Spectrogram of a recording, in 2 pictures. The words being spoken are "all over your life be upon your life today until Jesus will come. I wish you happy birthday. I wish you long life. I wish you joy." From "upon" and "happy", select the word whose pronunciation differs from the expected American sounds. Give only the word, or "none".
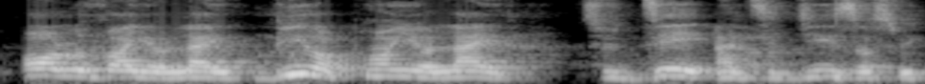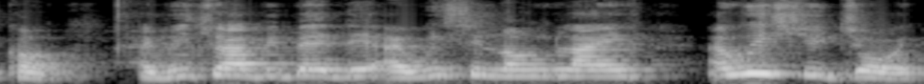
happy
